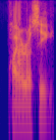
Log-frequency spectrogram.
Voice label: "piracy", American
